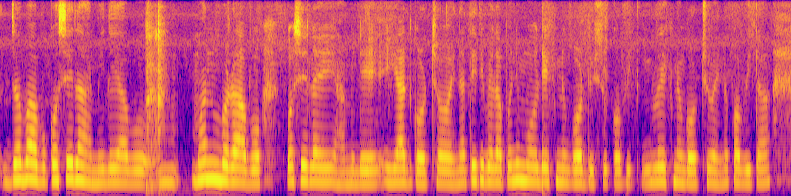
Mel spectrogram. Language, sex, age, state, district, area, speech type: Nepali, female, 18-30, West Bengal, Kalimpong, rural, spontaneous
